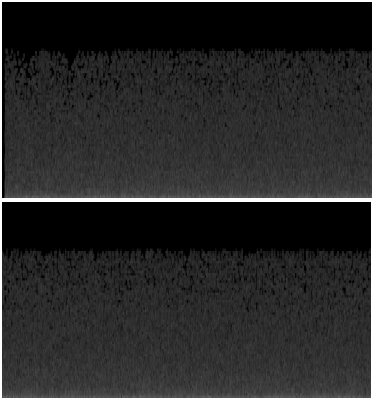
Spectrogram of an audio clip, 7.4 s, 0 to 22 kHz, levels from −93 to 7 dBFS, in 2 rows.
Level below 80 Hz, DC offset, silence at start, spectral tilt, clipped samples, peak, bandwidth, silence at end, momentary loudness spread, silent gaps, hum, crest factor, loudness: -64 dBFS; under 0.1%; 0.05 s; -2.5 dB/octave; under 0.1%; -44 dBFS; 16.5 kHz; 0 s; 0 LU; none; none; 14 dB; -57 LUFS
